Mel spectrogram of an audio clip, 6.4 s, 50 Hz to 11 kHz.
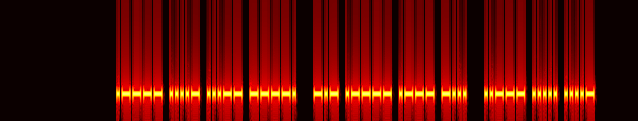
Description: Morse code, heard as a keyed tone, about 44 wpm, 700 Hz. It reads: 1439 K1JB 254
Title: Worked All Europe DX Contest - QTC Exchange - 45wpm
